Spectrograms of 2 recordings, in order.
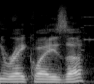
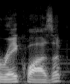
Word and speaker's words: Rayquaza: You just go and wake up the sleeping Rayquaza, or Rayquaza, depending on how you want to pronounce it.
